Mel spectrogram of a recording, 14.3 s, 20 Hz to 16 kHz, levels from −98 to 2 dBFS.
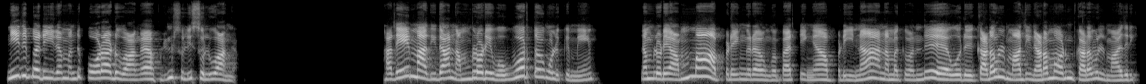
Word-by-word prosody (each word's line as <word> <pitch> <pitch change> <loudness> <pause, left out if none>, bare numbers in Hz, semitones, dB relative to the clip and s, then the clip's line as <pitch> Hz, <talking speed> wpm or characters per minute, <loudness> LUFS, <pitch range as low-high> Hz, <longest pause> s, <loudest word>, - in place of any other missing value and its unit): நீதிபதியிடம் 315 -7 +2
வந்து 315 +6 -6
போராடுவாங்க 270 -6 0
அப்படின்னு 290 +8 -5
சொல்லிச் 270 +1 -7
சொல்லுவாங்க. 230 -5 -2 1.9
அதே 285 +7 +5 0.2
மாதிரி 275 -5 +6
தான் 290 +1 +3
நம்மளோட 270 +4 -1 0.2
ஒவ்வொருத்தங்களுக்குமே, 260 - -3 0.7
நம்மளோட 255 -1 0 0.2
அம்மா 350 +9 +3 0.2
அப்படிங்கிறவங்க 225 -3 -4
பாத்தீங்கன்னா, 215 0 -2 0.2
நமக்கு 220 0 -4
வந்து 235 +8 -5 0.3
ஒரு 215 -1 -2 0.2
கடவுள் 285 +8 +3
மாதிரி, 225 +2 +2
நடமாடும் 275 +4 +1
கடவுள் 230 +4 0
மாதிரி. 205 +2 -4
245 Hz, 95 wpm, -24 LUFS, 220-285 Hz, 1.9 s, மாதிரி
